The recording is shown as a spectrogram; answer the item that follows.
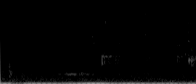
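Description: Old fashioned cocktail mixture poured over ice into a glass: a short, close trickle of liquid with light dripping and sloshing, steady and moderately quiet.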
